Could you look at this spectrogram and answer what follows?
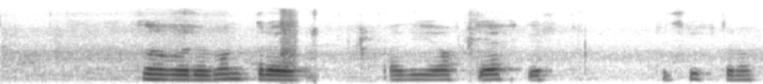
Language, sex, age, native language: Icelandic, male, 12, Icelandic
